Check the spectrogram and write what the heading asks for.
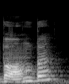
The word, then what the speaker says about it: bomb: a minute minute good it isn't bomba not bomba not bomba it's Bom Bom it's a sound or bomb so without it without it you don't pronounce B so next word it isn't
